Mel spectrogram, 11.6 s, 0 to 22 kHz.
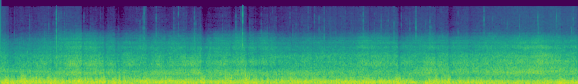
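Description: An Airbus A380's four GP7270 turbofans running at taxi power: a steady, low jet rumble with a hiss above it.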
